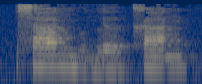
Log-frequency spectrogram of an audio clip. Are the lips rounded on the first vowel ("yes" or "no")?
no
